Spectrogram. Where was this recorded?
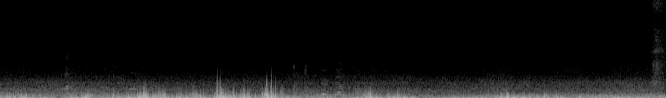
on a street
